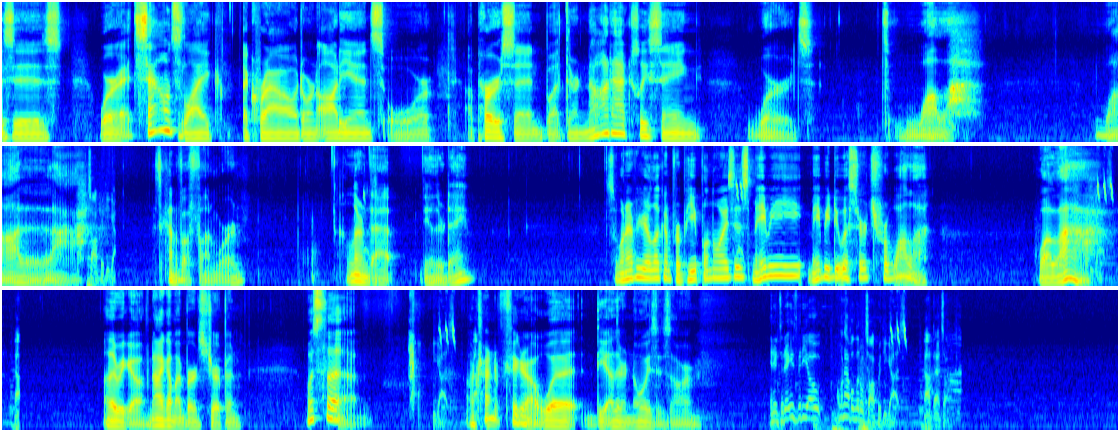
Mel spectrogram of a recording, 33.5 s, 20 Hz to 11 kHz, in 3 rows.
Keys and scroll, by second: 1.0-2.8 typing, 10.3 d, 11.3 BackSpace, 11.9 space, 12.2 space, 13.3 d, 14.7 space, 14.9 space, 15.0 d, 18.4 space, 18.7 space, 21.9 space, 22.4 space, 22.6 s, 23.3 d, 26.5 space, 27.0 space, 27.1 s, 27.2 s, 28.7 s, 29.9 space, 31.1-32.6 typing.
